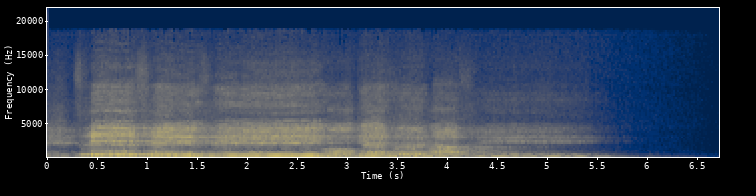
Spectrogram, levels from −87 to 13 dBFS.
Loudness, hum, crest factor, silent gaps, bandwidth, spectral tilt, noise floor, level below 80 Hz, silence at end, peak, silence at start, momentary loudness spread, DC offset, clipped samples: -16 LUFS; none; 16 dB; none; 17 kHz; -2 dB/octave; -70 dBFS; -54 dBFS; 1.1 s; -2 dBFS; 0 s; 16 LU; under 0.1%; under 0.1%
